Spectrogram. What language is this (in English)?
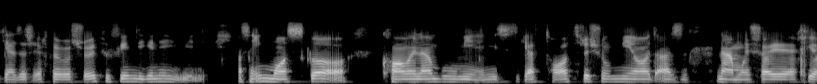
Persian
